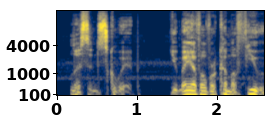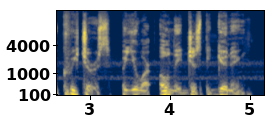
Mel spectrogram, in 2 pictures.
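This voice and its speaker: A man speaks in a put-on character voice with a very deep, low pitch. His pace is fairly quick. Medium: game stream. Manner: grave.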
